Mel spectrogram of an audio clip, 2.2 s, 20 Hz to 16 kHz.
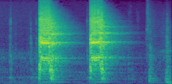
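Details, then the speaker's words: M4 airsoft AEG giving a harsh screech on each trigger pull, with grip vibration and no firing. The cause is incorrect motor height causing the pinion to grind; the fix is adjusting the motor height. "It's got a screeching sound, there's vibration coming from your grip here, and the gun is not shooting."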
